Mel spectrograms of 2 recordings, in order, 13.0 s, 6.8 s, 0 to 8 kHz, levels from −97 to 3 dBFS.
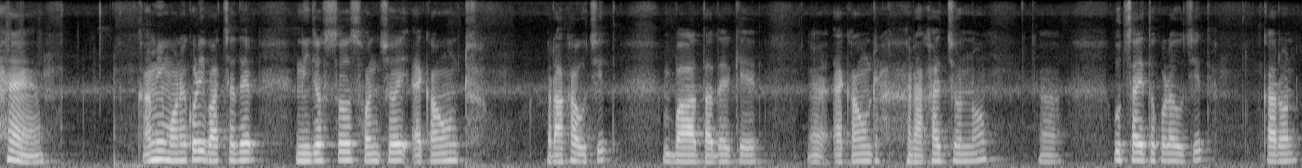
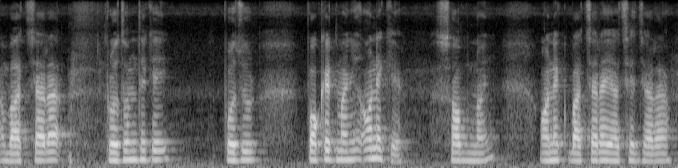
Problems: background sounds at intervals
